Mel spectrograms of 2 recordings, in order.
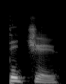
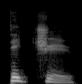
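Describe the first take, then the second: First: The d and y merge into a j sound. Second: The d and y merge into a j sound.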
